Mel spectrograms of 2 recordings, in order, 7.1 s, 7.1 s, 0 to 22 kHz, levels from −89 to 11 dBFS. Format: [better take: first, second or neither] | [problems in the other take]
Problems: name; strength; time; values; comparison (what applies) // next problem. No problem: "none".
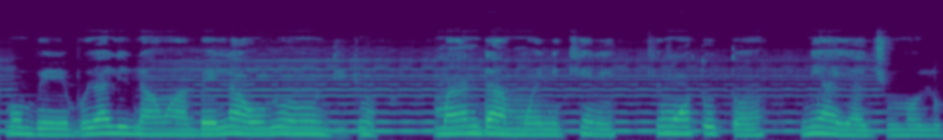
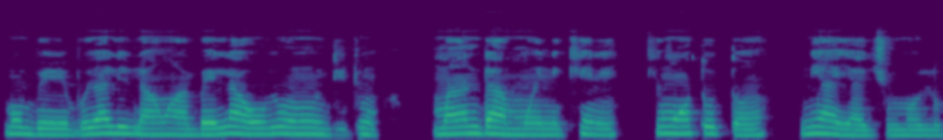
second | background sound (Bowed string instrument); 12 dB below the speech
